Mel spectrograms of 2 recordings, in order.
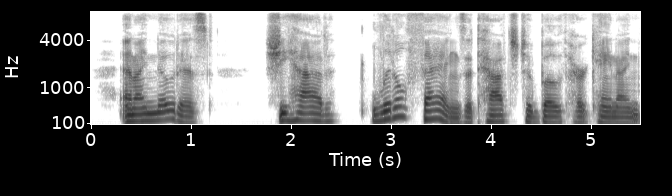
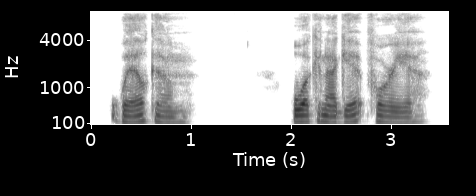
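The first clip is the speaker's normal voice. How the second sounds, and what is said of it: Dusky female voice, Louisiana accent. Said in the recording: “Her voice was dusky, and I detected the Louisiana accent”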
